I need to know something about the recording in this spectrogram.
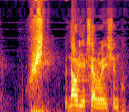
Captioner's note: makes whooshing sound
